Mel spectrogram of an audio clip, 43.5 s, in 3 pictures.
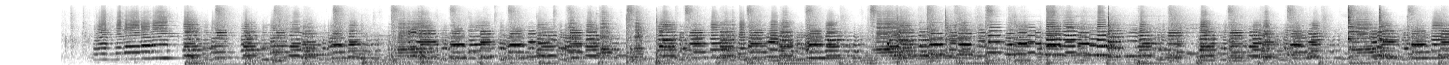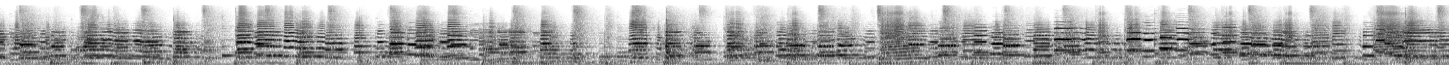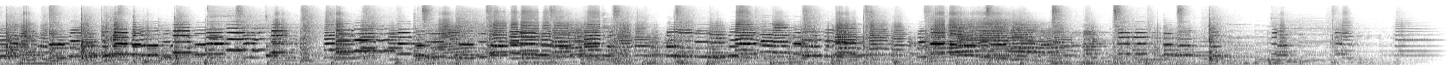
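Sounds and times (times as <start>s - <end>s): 
1920 music: 0.9s - 43.4s.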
